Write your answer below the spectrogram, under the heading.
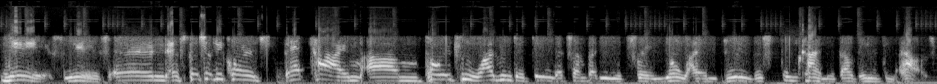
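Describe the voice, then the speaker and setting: With music in the background, a high-pitched man with a Zulu accent speaks at a fairly slow pace with lively intonation and hardly any pauses. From South Africa. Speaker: poet. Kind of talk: radio interview.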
